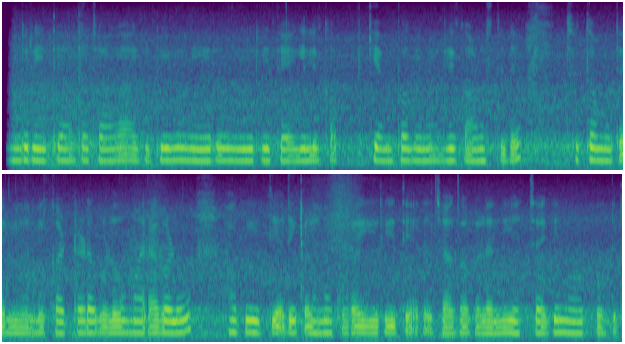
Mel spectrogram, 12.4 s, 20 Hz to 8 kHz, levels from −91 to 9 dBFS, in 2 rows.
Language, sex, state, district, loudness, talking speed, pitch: Kannada, male, Karnataka, Dharwad, -15 LUFS, 90 wpm, 205 Hz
